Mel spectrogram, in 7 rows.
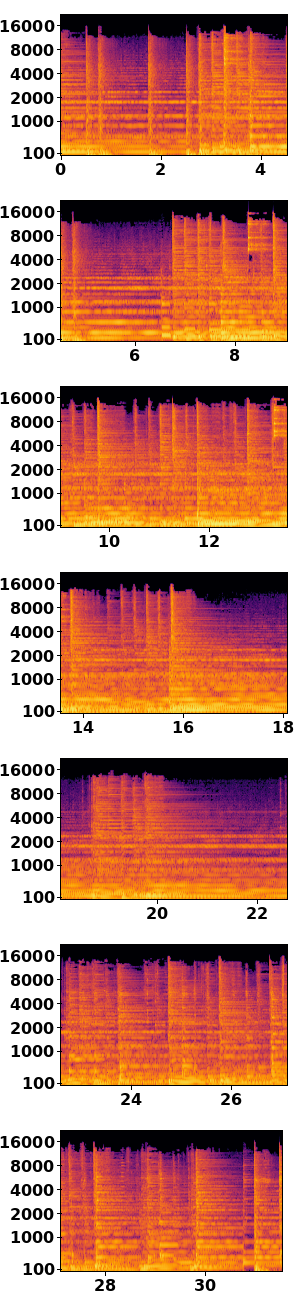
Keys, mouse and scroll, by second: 0.0 click, 0.9 scroll down 3, 1.2 middle click, 1.4 Tab, 1.9-3.3 shift+middle drag, 3.3 ctrl+s, 4.0-4.3 drag, 4.3-5.2 middle drag, 5.2 Tab, 5.4-6.6 middle drag, 6.6 p, 7.1-8.2 drag, 8.2 /, 8.6-9.0 middle drag, 9.0 Tab, 9.3 middle click, 9.6 alt+z, 10.0 shift+middle click, 10.2-10.7 scroll up 2, 10.3 alt+z, 10.5 middle click, 11.4 3, 11.6 click, 13.6 ctrl+z, 14.1 alt+shift+click, 14.8 scroll down 2, 15.1-17.1 middle drag, 17.1 alt+z, 17.3-18.3 shift+middle drag, 18.3 g, 19.2-20.3 middle drag, 20.3 x, 20.8-22.0 middle drag, 22.0-23.0 scroll up 4, 22.3 shift+middle click, 22.6 click, 23.6 alt+shift+click, 24.1 x, 24.7 scroll down 1, 24.9-25.2 middle drag, 25.2 click, 25.5 ctrl+a, 25.6 scroll down 2, 25.8 middle click, 26.0 scroll up 1, 26.4 Tab, 26.7 shift+middle click, 27.0 scroll up 1, 27.3 middle click, 28.2 2, 28.8 click, 29.6 scroll down 2, 30.0 shift+middle click, 30.3-30.8 scroll up 3, 30.5 shift+middle click, 31.0 middle click, 31.3-31.5 scroll up 4.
